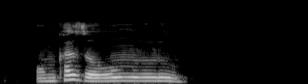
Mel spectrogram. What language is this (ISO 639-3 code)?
lug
